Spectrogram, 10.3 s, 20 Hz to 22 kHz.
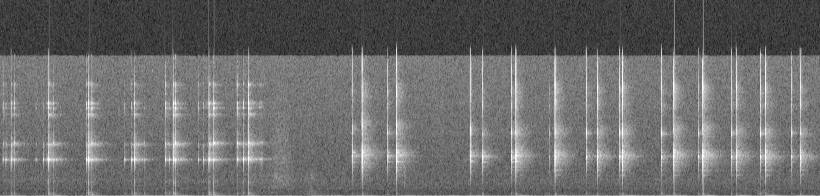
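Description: Long dark-painted nails tap and click on the body of a small 330 ml amber glass bottle with a metal screw cap and a white printed label, held in one hand and apparently filled with liquid. Sharp, bright clicks ring briefly with a high glassy tone, coming in quick irregular bursts with a short pause partway through, over a steady low hum.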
